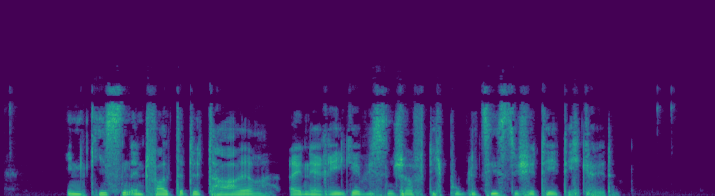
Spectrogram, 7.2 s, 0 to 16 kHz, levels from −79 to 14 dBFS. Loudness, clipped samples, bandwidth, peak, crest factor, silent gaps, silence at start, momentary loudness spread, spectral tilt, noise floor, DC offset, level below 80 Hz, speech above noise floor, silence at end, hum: -17 LUFS; under 0.1%; 9.4 kHz; -2 dBFS; 16 dB; none; 0.7 s; 7 LU; -4.5 dB/octave; -67 dBFS; under 0.1%; -36 dBFS; 51 dB; 0.95 s; none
